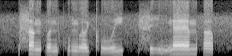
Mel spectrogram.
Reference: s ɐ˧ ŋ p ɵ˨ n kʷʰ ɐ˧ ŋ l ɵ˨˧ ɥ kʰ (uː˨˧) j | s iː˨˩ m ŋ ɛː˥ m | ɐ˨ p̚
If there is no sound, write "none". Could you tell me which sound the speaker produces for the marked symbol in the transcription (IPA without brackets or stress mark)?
uː˨˧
